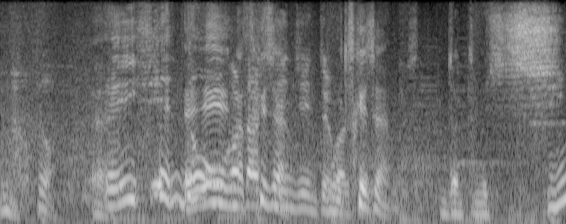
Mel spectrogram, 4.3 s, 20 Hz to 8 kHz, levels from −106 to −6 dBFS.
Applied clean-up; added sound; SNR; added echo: none; Rattle / Chatter / Hiss / Engine / Mechanisms; 18 dB; none.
